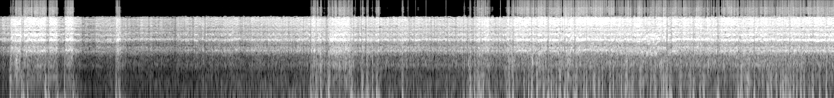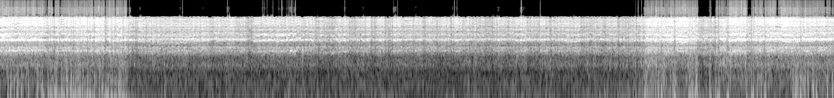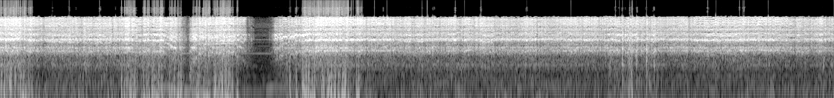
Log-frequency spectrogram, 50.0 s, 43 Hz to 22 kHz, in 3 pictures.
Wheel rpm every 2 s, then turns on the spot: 220, 230, 230, 230, 240, 230, 220, 230, 220, 230, 220, 220, 230, 240, 220, 220, 230, 220, 150, 120, 230, 230, 230, 230, 220.
36-38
